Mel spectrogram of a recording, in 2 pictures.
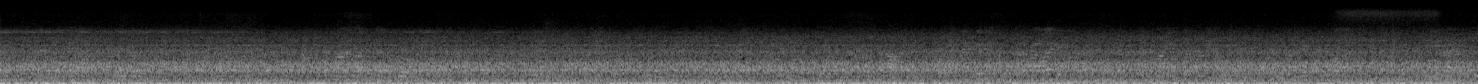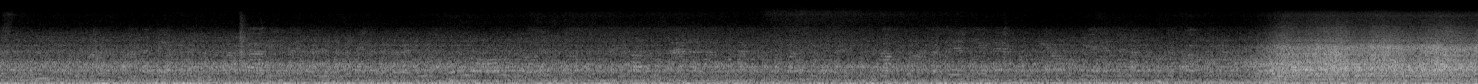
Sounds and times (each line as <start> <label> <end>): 2.9 people chatting 4.6
8.4 passengers getting on 29.5
8.5 people chatting 27.0
27.2 Train drumming and clacking 29.5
